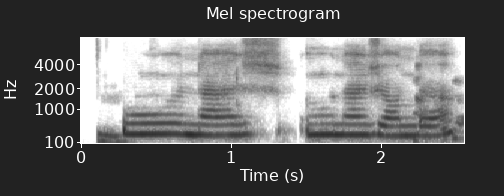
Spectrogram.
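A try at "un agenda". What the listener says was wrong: উন না, এটা আ হবে, কি হবে?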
